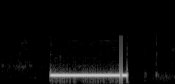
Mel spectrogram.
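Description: Telephone ringing tone while a call is placed: a single loud, steady, mid-pitched beep lasting under a second, followed by a few faint clicks.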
